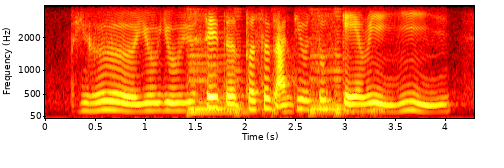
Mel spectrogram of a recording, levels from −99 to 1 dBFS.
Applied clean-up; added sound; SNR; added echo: none; Guitar; 11 dB; none.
